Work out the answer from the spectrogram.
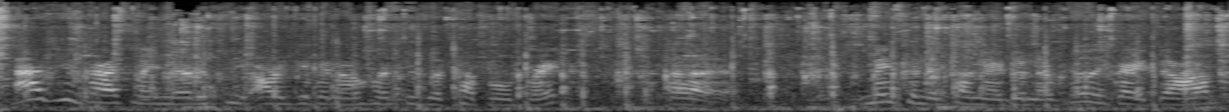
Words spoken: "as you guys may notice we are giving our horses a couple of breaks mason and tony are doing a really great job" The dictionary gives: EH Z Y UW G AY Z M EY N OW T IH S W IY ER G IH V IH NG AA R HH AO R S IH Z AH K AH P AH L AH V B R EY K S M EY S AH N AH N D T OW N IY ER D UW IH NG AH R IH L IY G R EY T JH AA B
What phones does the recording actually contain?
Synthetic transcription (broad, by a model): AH Z Y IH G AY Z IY N OW T IH S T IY ER G IH V IH NG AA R HH AO R S IH Z AH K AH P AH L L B R EY K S M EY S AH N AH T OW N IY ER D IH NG AH R IH L IY G R EY T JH AA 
